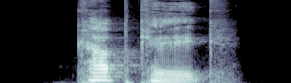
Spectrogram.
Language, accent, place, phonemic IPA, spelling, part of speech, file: German, Germany, Berlin, /ˈkapkɛɪ̯k/, Cupcake, noun, De-Cupcake.ogg
- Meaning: cupcake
